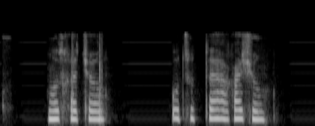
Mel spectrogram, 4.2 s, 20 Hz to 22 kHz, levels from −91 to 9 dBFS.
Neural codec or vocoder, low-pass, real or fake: vocoder, 22.05 kHz, 80 mel bands, HiFi-GAN; 7.2 kHz; fake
